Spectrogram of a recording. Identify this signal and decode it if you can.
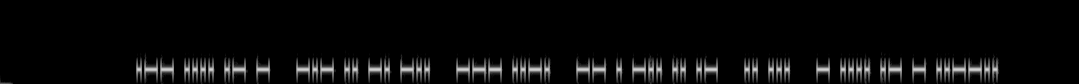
Morse code, heard as a keyed tone, about 30 wpm, 700 Hz. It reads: WHAT KIND OF MEDIA IS THAT?
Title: Sentences from Top 1000 Words - Review Part 4 - 30wpm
